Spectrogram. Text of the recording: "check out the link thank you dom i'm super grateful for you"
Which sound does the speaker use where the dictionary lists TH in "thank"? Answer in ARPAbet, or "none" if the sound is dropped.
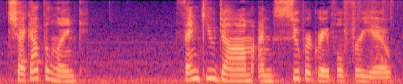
TH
